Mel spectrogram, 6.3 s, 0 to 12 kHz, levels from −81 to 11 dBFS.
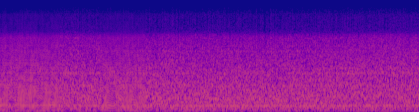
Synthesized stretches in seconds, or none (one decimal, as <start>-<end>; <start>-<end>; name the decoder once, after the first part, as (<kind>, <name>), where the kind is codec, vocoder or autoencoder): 0.0-0.9 (vocoder, Vocos); 1.5-2.2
